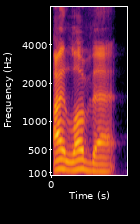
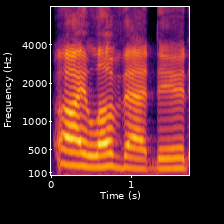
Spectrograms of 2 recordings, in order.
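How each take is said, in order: First: Said in the usual way. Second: Louder, slow, savoring every word; relishing delight. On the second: Real, not acted. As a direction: drag it out with loud glee. Savoring the clip after laughing.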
